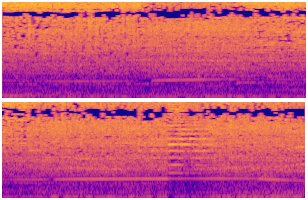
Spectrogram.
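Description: Angle grinder cutting stainless steel tube: a steady motor whine under the harsh hiss of the disc in the metal. A sharp clank comes a little before the end, and then the motor's pitch starts to fall as it winds down.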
